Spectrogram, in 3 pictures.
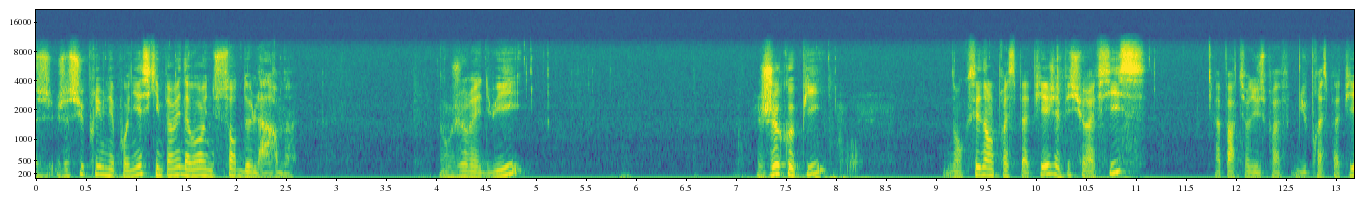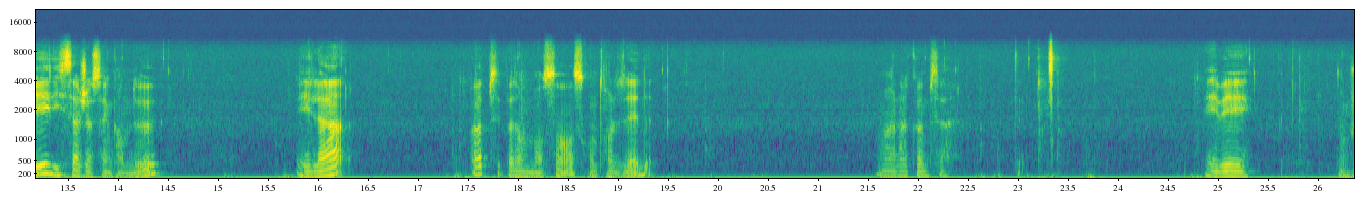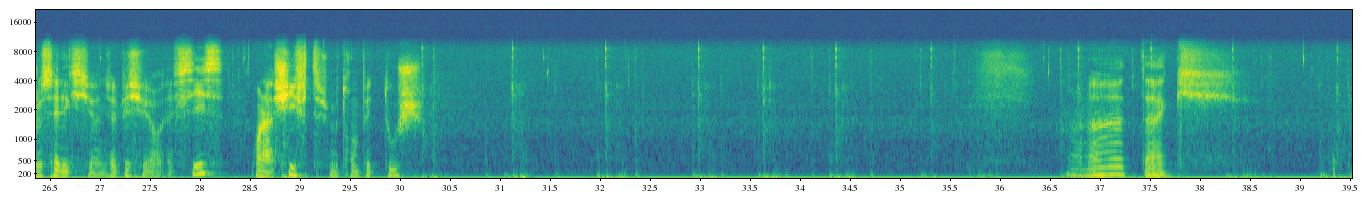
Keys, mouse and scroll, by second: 1.6 F1, 2.6-4.2 ctrl+drag, 4.4 ctrl+click, 6.0 ctrl+click, 7.9 ctrl+c, 10.3 F6, 14.8 ctrl+click, 15.9 ctrl+z, 16.6 click, 17.6 ctrl+z, 19.0 ctrl+z, 20.4-21.8 drag, 22.2 ctrl+click, 23.4 ctrl+z, 24.0 ctrl+click, 25.0 ctrl+z, 26.0 F2, 26.2 click, 27.4 F6, 29.4 shift+click, 30.7 shift+click, 31.6 shift+click, 32.6 shift+click, 33.4 shift+click, 34.0 shift+click, 34.8 shift+click, 36.4 shift+click, 37.2 shift+click, 38.0 shift+click, 38.9 shift+click.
